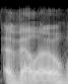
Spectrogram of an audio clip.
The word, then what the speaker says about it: Avelo: And I think it's Avelo, which I finally found is how you say it, the A V E L O.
